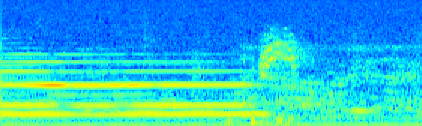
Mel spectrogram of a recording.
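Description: An electric guitar chord rings out and stops.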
